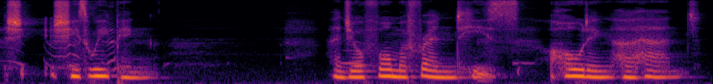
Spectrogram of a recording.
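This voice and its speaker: A woman voicing a charming, tender, sorrowful female demon guide in a breathy, whispered ASMR roleplay, with halting, dramatic phrasing and long pauses. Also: lowish voice, very animated, exaggerated voice. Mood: hushed, mournful.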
